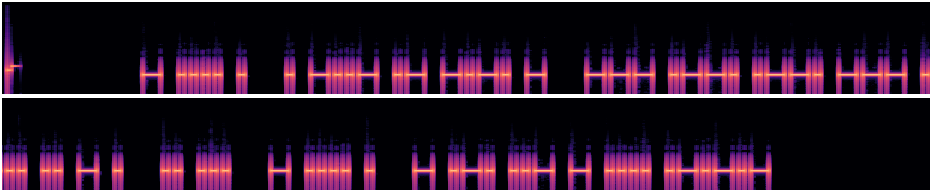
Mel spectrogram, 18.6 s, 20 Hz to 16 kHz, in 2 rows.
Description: Morse code, heard as a keyed tone, about 20 wpm, 700 Hz. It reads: THE EXACT OPPOSITE IS THE TRUTH.
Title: Sentences from Top 1300 Words 20wpm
